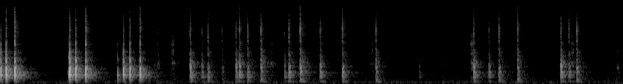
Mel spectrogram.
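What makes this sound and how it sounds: A small pink metal twin-bell alarm clock is held in the hands while fingertips and nails tap on its face and hollow case. The result is a series of short, dry, pitched clicks and knocks in irregular clusters, with bright tops and almost no ringing after each tap.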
